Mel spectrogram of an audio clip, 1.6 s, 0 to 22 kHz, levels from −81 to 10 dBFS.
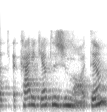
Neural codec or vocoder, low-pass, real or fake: none; 7.2 kHz; real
